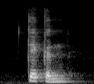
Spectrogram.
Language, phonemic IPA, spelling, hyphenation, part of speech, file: Dutch, /ˈtɪkə(n)/, tikken, tik‧ken, verb / noun, Nl-tikken.ogg
- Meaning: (verb) 1. to tick, to make a ticking sound 2. to tap 3. to type on a typewriter or keyboard 4. to tag (in a children's game); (noun) plural of tik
